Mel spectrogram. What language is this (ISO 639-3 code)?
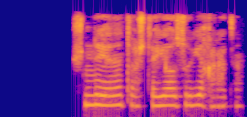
uzb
